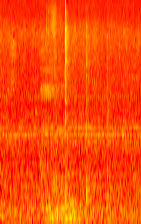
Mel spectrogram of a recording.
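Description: A chess piece is set down on a board with a soft knock.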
